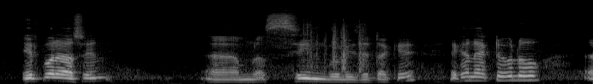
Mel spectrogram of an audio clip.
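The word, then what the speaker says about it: سين: তালবিষা দিয়ে লেখা হয় তো এই সিনের উচ্চারণটা কেমন হবে জিহ্বার আঘাত সামনের নিচের দাঁতের আঘাত থেকে শীষসহ পাতলাভাবে আদায় হবে এবার আরেকবার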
